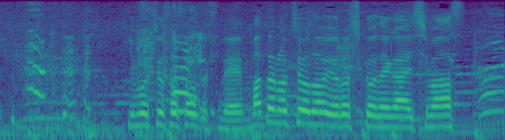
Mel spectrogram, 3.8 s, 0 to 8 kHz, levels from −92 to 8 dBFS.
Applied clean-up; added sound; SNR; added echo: none; none; none; none.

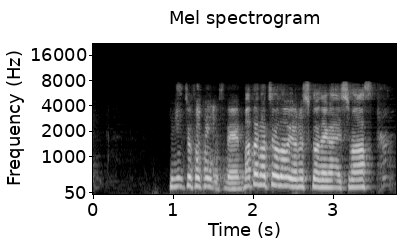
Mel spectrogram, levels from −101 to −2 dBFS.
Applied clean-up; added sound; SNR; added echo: neural mask model DeepFilterNet 3.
